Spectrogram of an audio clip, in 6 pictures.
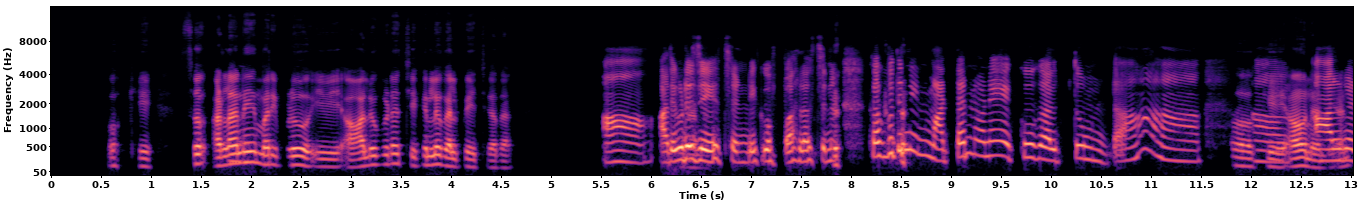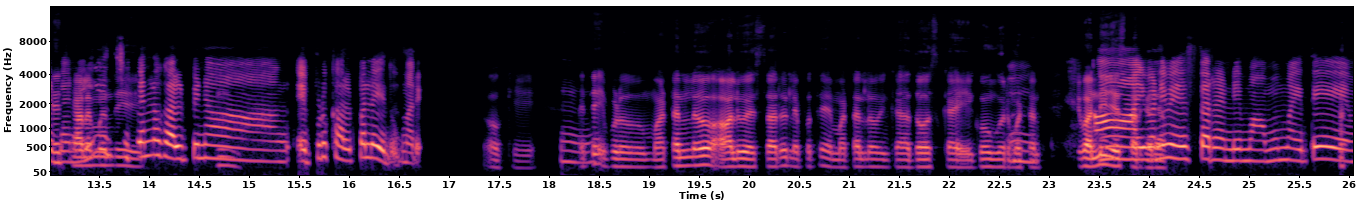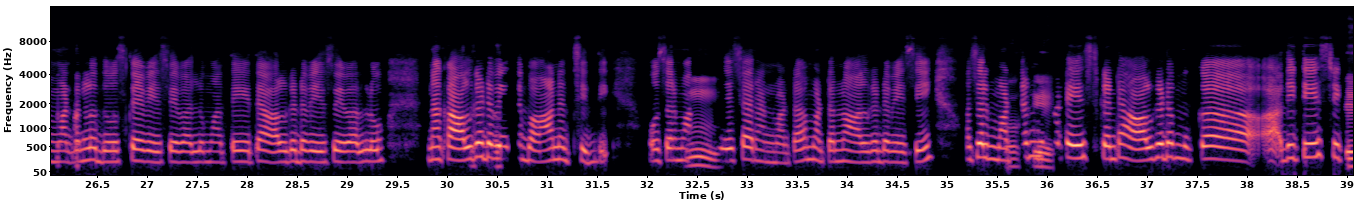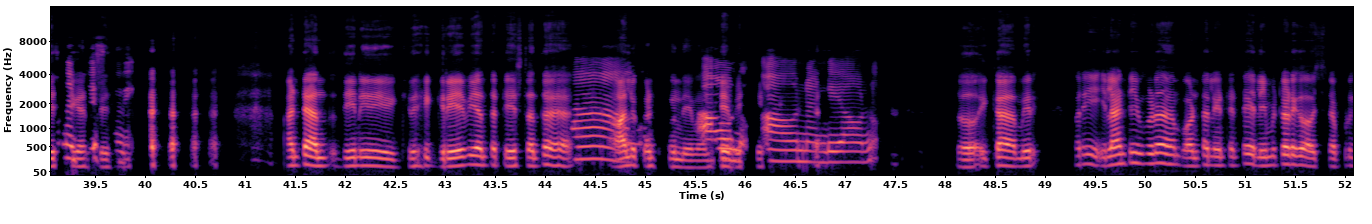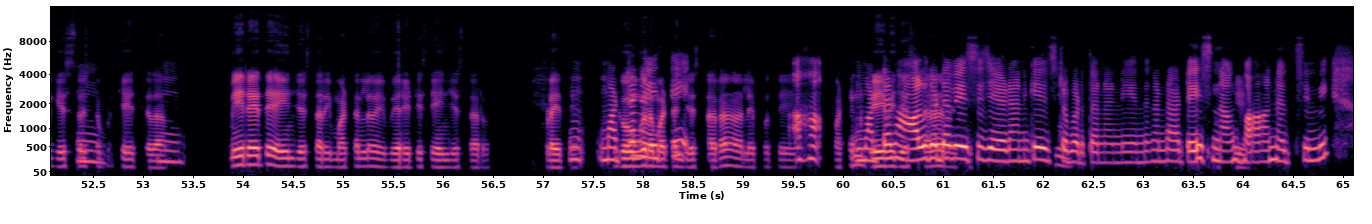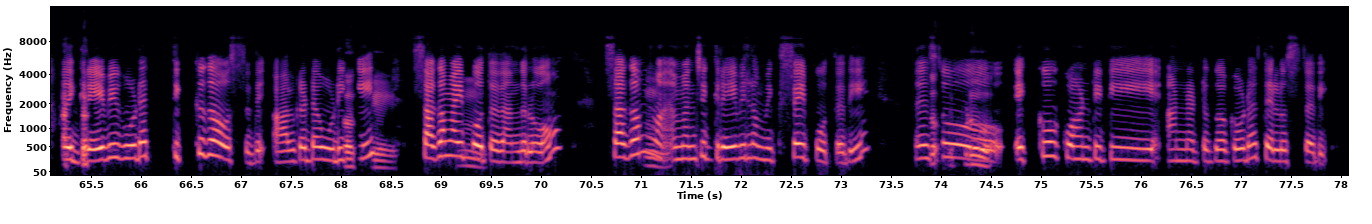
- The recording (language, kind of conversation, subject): Telugu, podcast, ఒక చిన్న బడ్జెట్‌లో పెద్ద విందు వంటకాలను ఎలా ప్రణాళిక చేస్తారు?
- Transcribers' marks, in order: in English: "సో"; other background noise; chuckle; chuckle; chuckle; in English: "టేస్ట్"; in English: "టేస్ట్"; chuckle; in English: "గ్రే గ్రేవీ"; in English: "టేస్ట్"; laughing while speaking: "మే బీ"; in English: "మే బీ"; in English: "సో"; in English: "లిమిటెడ్‌గా"; in English: "గెస్ట్"; in English: "వెరైటీస్"; in English: "గ్రేవీ"; in English: "టేస్ట్"; chuckle; in English: "గ్రేవీ"; in English: "తిక్‌గా"; in English: "గ్రేవీలో మిక్స్"; in English: "సో"; in English: "సో"; in English: "క్వాంటిటీ"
